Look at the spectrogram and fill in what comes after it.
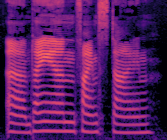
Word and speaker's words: Dianne Feinstein: Dianne Feinstein, am I saying that correctly? – Yeah.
